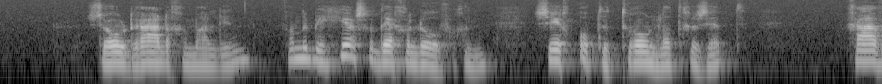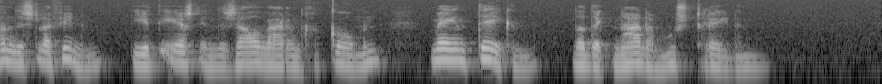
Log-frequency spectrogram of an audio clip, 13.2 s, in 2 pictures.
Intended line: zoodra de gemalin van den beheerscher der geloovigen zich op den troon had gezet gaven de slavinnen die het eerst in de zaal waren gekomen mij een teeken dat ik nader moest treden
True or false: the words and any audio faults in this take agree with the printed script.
true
